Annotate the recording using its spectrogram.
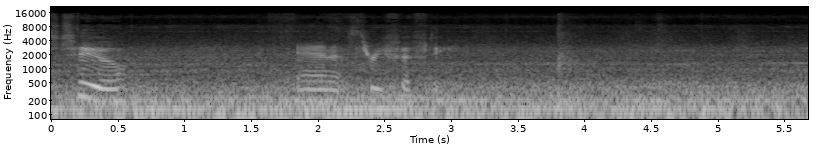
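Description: A freezer case hums steadily nearby.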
